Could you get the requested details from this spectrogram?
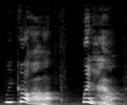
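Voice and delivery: ordinary talk

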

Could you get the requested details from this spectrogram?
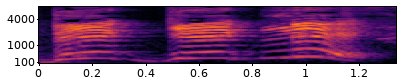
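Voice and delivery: high, slow stretched-out nickname; drawn-out nickname. Retold or imitated. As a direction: draw it out big for effect. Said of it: "You gotta say it like that".

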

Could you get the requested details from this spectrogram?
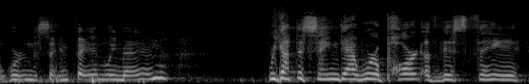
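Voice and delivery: a delighted voice greeting a fellow believer at work; excited recognition. Retold or imitated. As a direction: perk up like you found family. Ears perk up at believer.

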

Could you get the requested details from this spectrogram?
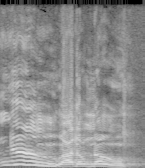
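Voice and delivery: high swooping "No", then slow "I don't know"; drawn-out high wail. Shown as a demonstration. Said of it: "And I'll say it one more".

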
